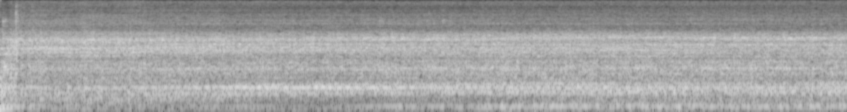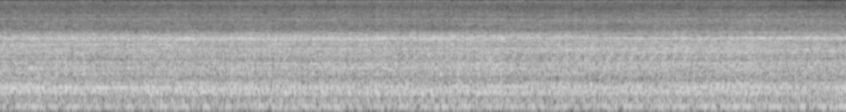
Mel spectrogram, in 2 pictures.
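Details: MG overdrive gearbox spun on a test stand: even steady whirring with light mechanical rustle, no grinding or clunks; gearbox turns over cleanly.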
